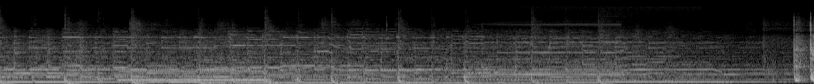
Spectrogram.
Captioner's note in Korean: 휴대전화 진동음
